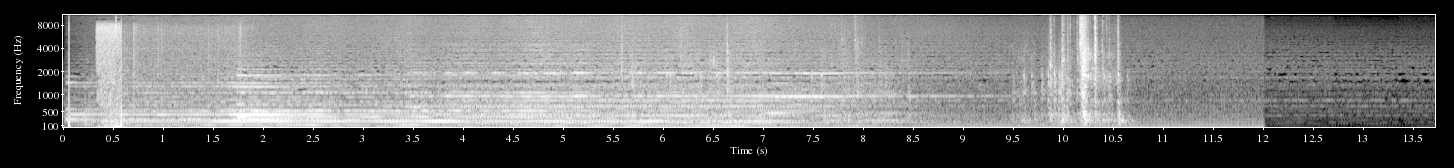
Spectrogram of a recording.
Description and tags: VHS Tape Brand Intro
VHS, Oldschool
